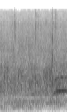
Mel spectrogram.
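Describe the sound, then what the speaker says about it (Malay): Audience applause at a PERKASA assembly closing session, a dense wash of clapping sustained through the short clip at steady, moderately loud level. "Bagi tepukan gemuruh kepada perkasa."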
